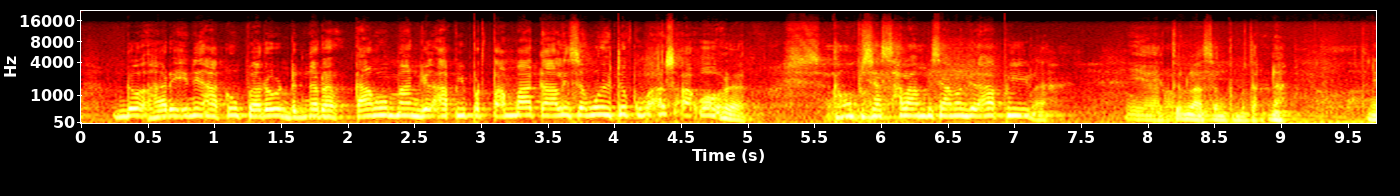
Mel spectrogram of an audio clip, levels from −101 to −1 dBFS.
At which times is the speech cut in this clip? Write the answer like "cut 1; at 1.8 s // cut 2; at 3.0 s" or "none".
none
